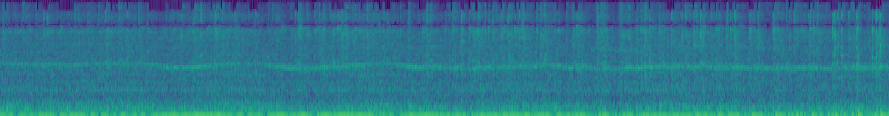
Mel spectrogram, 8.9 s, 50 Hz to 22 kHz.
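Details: Supercharged LS-swapped Mopar drag car with zoomie headers, fixed after blown head gasket, new IAT and fuel pressure sensor, firmware updated, fuel trimmed, timing 10°; deep steady idle with faint blower whine; normal idle.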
